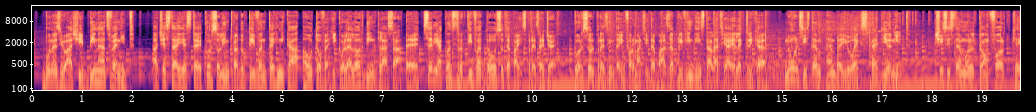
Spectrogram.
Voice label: romanian voice elearning

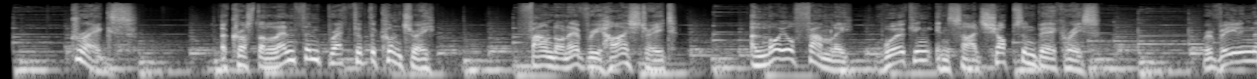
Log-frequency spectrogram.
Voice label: documentary

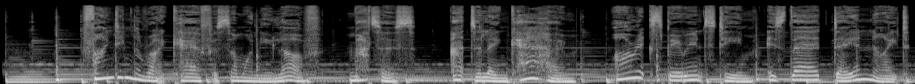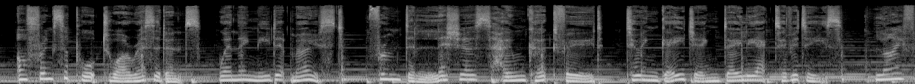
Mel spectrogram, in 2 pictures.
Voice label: kind caring read - commercials

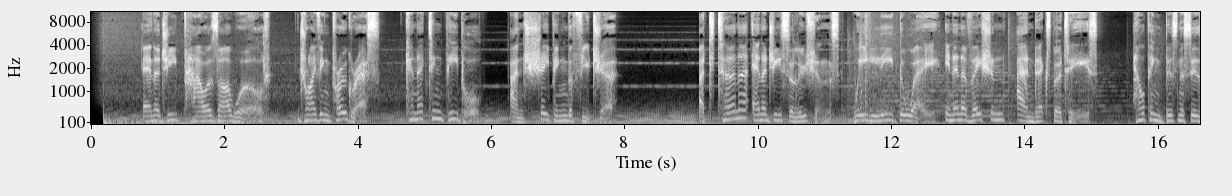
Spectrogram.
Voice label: corporate

